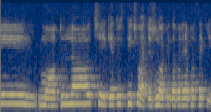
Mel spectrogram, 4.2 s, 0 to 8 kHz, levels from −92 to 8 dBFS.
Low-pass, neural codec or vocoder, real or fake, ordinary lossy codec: 7.2 kHz; none; real; MP3, 48 kbps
